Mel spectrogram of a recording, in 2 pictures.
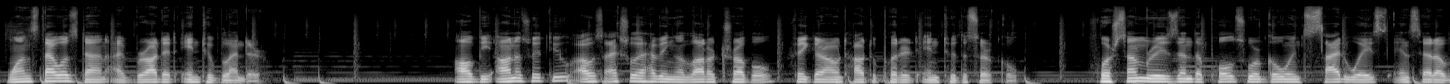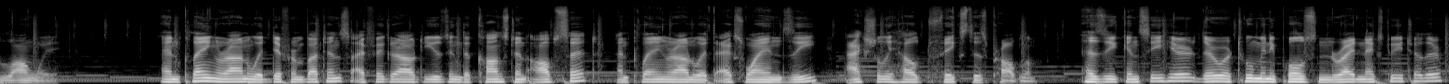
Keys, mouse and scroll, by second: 0.0 click, 0.2 drag, 0.8 s, 1.9 ., 2.0 Return, 2.0 5, 2.3 g, 2.7 z, 3.0 click, 3.3 click, 5.0 click, 6.9 middle click, 7.9 click, 8.1 click, 8.5 click, 9.3 click, 9.9 click, 10.1 click, 10.3 click, 10.5 click, 11.2 click, 11.4 click, 12.0 click, 13.2 click, 14.5 click, 15.2 click, 15.7 click, 17.6 click, 17.7 click, 18.0 click, 19.5 middle click, 19.9 shift+click, 20.4 click, 21.5-22.1 middle drag, 22.1 click, 22.3 middle click, 22.8 middle click, 23.7 middle click, 24.1 middle click, 24.5 middle click, 25.5 middle click, 26.0 click, 26.8 click, 27.3 click, 27.8 click, 27.9 click, 28.8 click.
